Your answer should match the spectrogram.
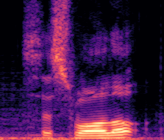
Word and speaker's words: Sassuolo: Sassuolo. Is that how you pronounce it? Sassuolo? – Yeah, Sassuolo, yeah.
